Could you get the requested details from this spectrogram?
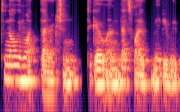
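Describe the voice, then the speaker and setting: A woman talks at a fairly slow pace. She speaks with a Romanian accent. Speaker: drama student actor. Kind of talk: panel discussion. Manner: halting, many fillers.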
